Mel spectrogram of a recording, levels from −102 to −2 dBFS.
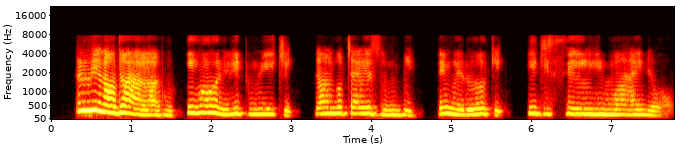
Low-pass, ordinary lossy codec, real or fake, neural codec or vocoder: none; none; fake; codec, 16 kHz, 1 kbps, FreqCodec, smaller model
